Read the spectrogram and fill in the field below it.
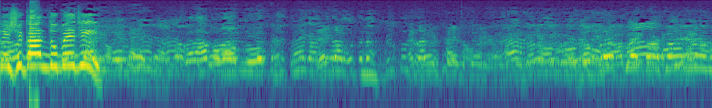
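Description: A crowd of men chatter and call out around a microphone.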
